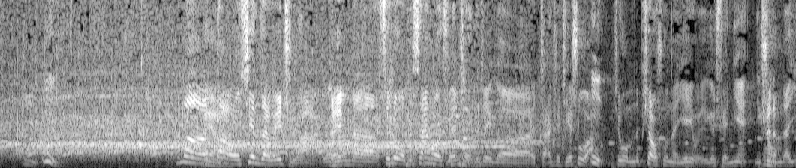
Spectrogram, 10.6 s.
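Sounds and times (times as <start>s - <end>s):
audience applause: 0.0s - 7.8s
speech: 0.3s - 1.0s, 2.4s - 10.6s.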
